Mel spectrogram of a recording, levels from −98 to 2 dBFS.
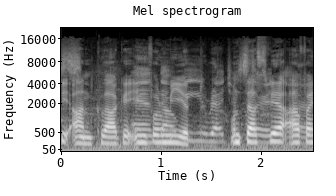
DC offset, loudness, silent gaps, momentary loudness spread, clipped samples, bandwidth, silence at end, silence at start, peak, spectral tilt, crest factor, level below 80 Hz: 1%; -18 LUFS; none; 6 LU; under 0.1%; 14.5 kHz; 0 s; 0 s; 0 dBFS; -5.5 dB/octave; 16 dB; -44 dBFS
